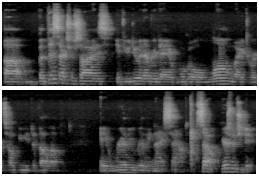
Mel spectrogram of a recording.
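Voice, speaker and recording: A man giving a casual instructional explanation as a music teacher, conversational and often checking in with the listener. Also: mid-range voice. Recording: roomy, distant mic, faint noise.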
